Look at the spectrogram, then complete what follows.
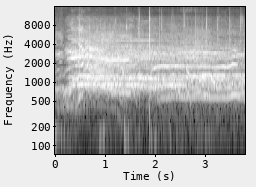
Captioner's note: audience cheers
